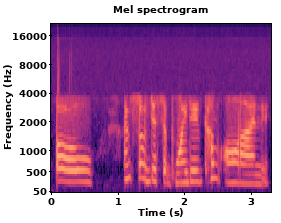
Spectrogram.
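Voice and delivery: a restless bunny begging his friend; pleading rabbit. Acted.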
